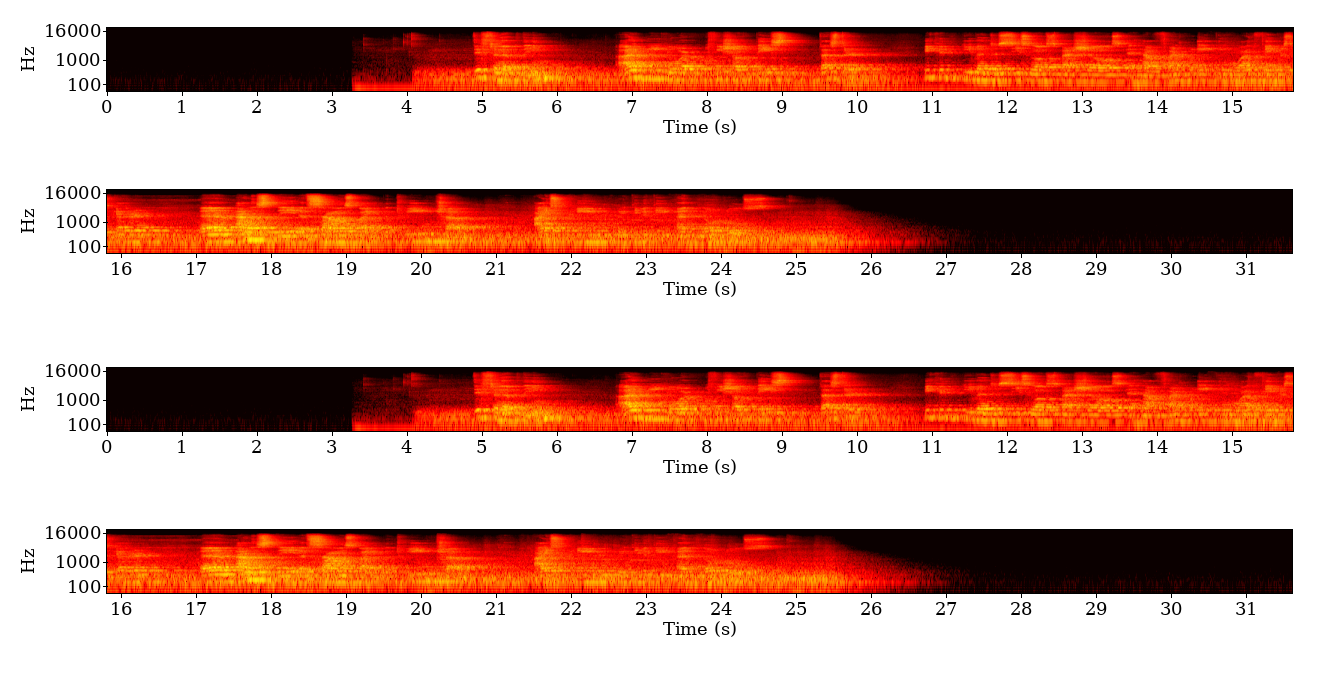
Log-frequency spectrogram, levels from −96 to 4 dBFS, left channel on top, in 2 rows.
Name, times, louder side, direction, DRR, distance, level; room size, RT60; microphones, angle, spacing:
sound 1, 4.1-10.5, left 1 dB, 85° left, 0.4 m, -49 dB
voice 1, 4.8-5.9 6.8-9.0 9.5-10.1 10.9-16.7 17.0-20.6 21.5-24.6, left 1 dB, 15° left, -5 dB, 0.3 m, -34 dB
sound 2, 14.7-25.5, right 1 dB, 85° right, 0.5 m, -43 dB
2.3 x 2.1 x 3.2 m, 2.2 s
head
